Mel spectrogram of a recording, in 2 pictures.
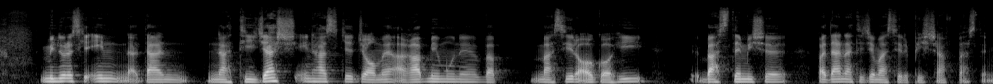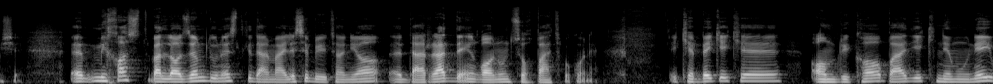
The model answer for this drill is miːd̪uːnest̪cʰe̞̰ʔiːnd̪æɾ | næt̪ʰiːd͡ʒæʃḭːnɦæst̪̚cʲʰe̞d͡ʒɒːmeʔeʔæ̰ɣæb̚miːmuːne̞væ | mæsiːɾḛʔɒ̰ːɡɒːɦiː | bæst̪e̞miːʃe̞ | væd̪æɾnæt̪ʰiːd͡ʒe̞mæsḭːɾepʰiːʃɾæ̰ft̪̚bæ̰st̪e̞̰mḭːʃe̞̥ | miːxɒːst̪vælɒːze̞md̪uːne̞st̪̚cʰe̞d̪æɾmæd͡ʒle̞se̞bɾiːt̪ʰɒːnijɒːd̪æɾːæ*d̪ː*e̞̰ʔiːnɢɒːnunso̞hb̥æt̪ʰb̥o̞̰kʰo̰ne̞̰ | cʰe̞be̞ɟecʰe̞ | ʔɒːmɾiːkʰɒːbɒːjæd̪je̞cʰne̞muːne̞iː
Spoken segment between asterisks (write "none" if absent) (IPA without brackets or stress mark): d̪ː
